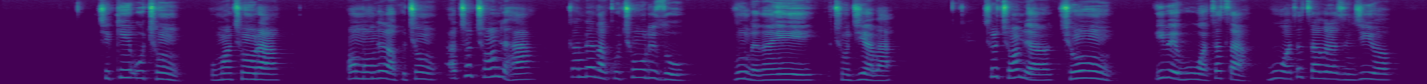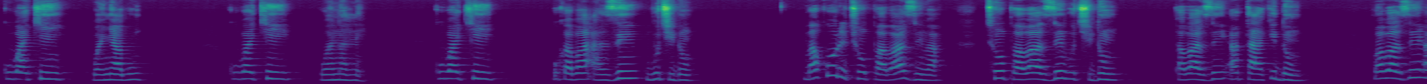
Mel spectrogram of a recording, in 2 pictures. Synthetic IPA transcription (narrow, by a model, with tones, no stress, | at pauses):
t͡ʃi˧kĩ˦u˦t͡ʃõ˧ | u˨ma˧t͡ʃõ˦˧ɾa˧ | o˦ma˧m̩˦bʲa˦nã˧ku˧t͡ʃõ˦˨a˨t͡ʃõ˦t͡ʃõ˦bʲa˨ɦa˧ | ka˦m̩˦bʲa˦nã˧ku˧t͡ʃõ˦ɾi˦zo˧ | vu˦m̩˦bʲa˨nã˧je˧˦u˨t͡ʃõ˧˦d͡ʒi˦ja˧ba˧ | t͡ʃõ˦t͡ʃõ˦bʲa˨t͡ʃõ˦ | i˦be˧bu˧wa˨t͡sa˦t͡sa˧bu˧wa˨t͡sa˦t͡sa˧˦e˧ɾa˧zĩ˨n˦d͡ʒi˦jo˧ | ku˧ba˧kʲĩ˦ | wa˨ɲã˧bu˧ | ku˧ba˧kʲĩ˦ | wa˨nã˧nẽ˨ | ku˦ba˧kʲĩ˧ | u˧ka˨ba˧ʔa˨zĩ˦bu˧t͡ʃi˨dõ˧ | ba˦ko˦ɾi˧t͡ʃõ˧pa˨ba˧˦zĩ˧ba˧ | t͡ʃõ˧pa˨ba˧˨zĩ˦bu˧t͡ʃi˨dõ˧ | pa˨ba˧˨zĩ˧a˧ta˧ki˦dõ˧ | ba˧ba˧˨zĩ˦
